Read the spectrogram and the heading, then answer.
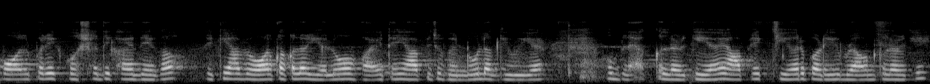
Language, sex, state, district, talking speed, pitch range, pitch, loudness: Hindi, female, Bihar, Kishanganj, 245 wpm, 230-255 Hz, 240 Hz, -22 LUFS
